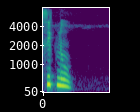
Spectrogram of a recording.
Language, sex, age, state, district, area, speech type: Nepali, female, 30-45, West Bengal, Darjeeling, urban, read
